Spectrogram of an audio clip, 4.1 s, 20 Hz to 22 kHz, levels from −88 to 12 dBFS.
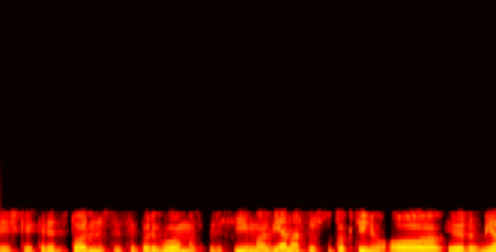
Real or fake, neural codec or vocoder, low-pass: fake; codec, 16 kHz, 16 kbps, FunCodec, trained on Chinese and English, 50 frames a second; 3.6 kHz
